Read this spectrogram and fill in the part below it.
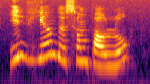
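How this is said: The pitch rises at the end. It is a question. "aqui estou fazendo uma pergunta"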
